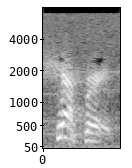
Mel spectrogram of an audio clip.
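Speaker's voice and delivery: "Shepard" spoken crisp and separate, falling at the end; a sergeant singling out "Shepard" with slow clear care; said distinctly. Retold or imitated. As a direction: lay out each part of "Shepard" clearly. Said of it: "he would say distinctly".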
